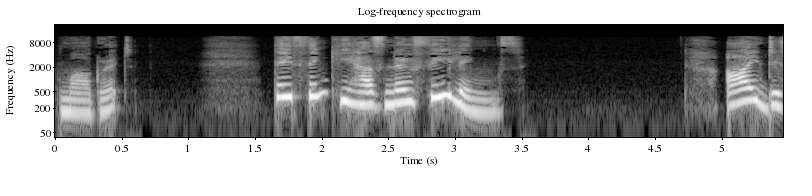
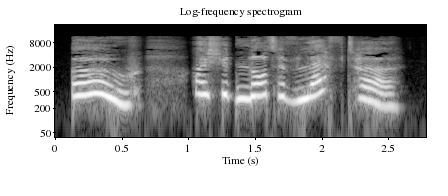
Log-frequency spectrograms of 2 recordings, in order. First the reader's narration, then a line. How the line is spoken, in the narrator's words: cried Margaret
